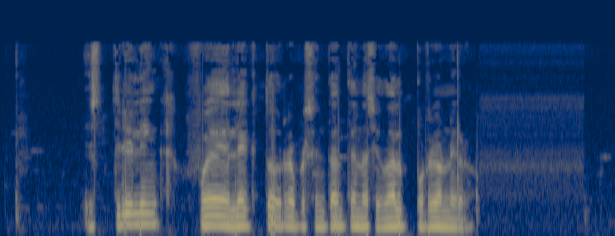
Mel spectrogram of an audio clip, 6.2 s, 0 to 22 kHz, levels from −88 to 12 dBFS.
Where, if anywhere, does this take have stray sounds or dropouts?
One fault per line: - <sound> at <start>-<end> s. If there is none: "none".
none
